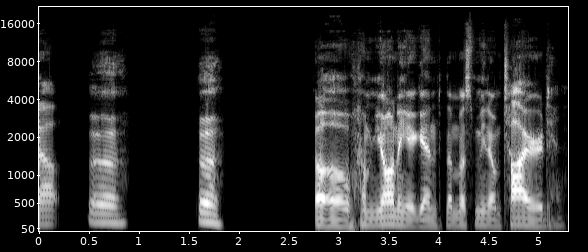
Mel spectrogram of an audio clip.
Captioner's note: yawn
